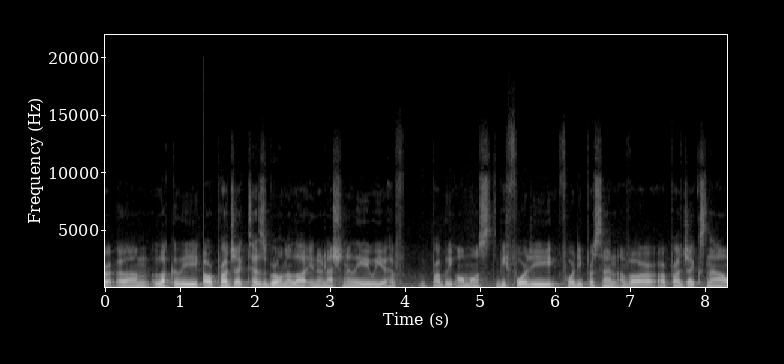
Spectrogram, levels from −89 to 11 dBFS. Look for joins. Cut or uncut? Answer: cut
